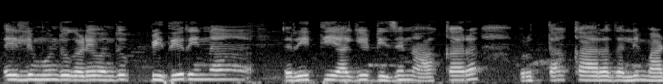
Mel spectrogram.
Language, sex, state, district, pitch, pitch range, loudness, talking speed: Kannada, female, Karnataka, Koppal, 205 Hz, 195-215 Hz, -14 LUFS, 80 wpm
